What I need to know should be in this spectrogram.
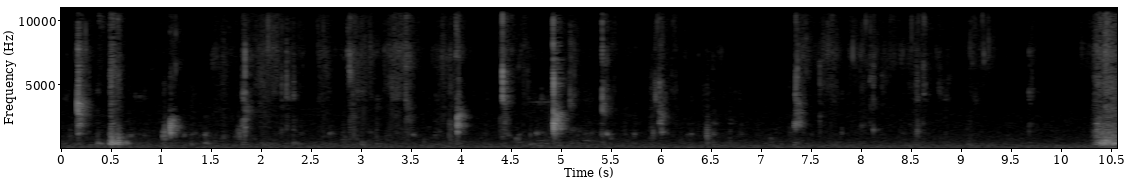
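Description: Fingers squish and mix soft rice and curry close up.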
